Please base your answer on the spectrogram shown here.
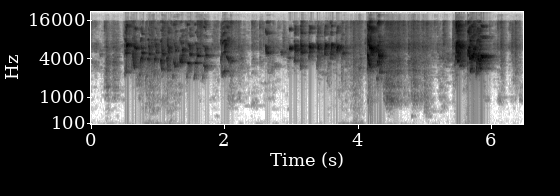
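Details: Lovebirds in a captive colony breeding setup give shrill, high chattering bursts in quick, uneven runs, with a few sharp squeaks between them and faint low thumps underneath.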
